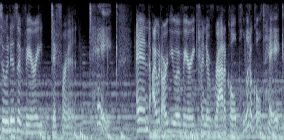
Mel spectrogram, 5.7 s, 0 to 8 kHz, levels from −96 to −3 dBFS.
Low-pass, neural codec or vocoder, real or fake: 7.2 kHz; none; real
